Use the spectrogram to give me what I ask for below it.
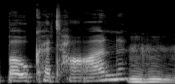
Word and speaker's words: Bo-Katan: I will say, I actually love that Fenn Rau pronounces her name Bo-Katan, because it sounds like katana, which is way cooler.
